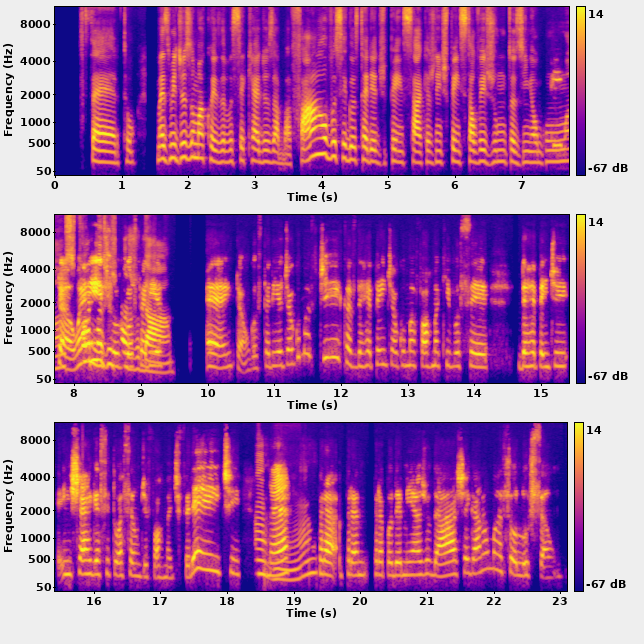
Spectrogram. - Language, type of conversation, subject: Portuguese, advice, Como posso começar a decidir uma escolha de vida importante quando tenho opções demais e fico paralisado?
- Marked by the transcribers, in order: tapping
